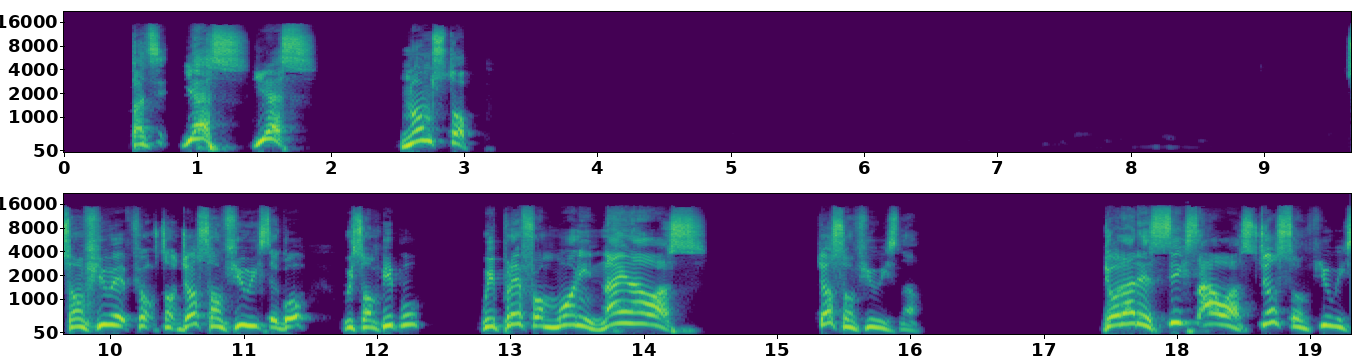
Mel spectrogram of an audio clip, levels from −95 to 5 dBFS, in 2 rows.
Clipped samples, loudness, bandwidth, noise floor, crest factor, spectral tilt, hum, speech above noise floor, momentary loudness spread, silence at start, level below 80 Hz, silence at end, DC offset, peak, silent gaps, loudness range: under 0.1%; -12 LUFS; 15.5 kHz; under -90 dBFS; 16 dB; -3.5 dB/octave; none; over 78 dB; 8 LU; 0.5 s; -52 dBFS; 0 s; under 0.1%; 0 dBFS; none; 6 LU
